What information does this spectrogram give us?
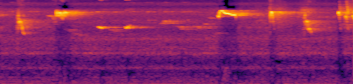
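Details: Brown-throated sunbird giving sparse, piercing high whistles and short chirps, spaced irregularly about half a second to a second apart. The sound is part of a full-repertoire performance said to rouse other sunbirds.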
